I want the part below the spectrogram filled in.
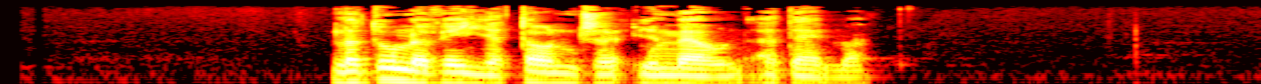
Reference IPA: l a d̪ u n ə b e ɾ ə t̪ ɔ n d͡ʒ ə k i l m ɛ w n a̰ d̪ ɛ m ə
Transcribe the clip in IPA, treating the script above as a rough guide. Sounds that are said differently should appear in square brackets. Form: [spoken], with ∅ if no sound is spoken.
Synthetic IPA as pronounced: l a d̪ u n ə [v] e [ʎ] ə t̪ ɔ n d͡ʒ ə [ʔ] i l m ɛ w n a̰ d̪ ɛ m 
